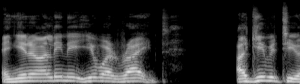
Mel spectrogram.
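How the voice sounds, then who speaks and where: A man's fairly high, normal speaking voice at a fairly quick pace, with ordinary pitch variation. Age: 60s. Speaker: podcast host. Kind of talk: podcast interview.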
